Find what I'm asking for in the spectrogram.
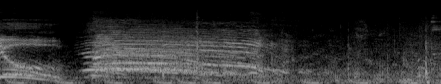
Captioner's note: all cheering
